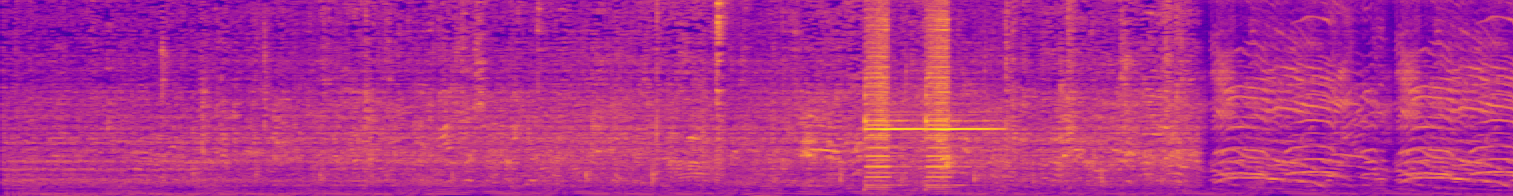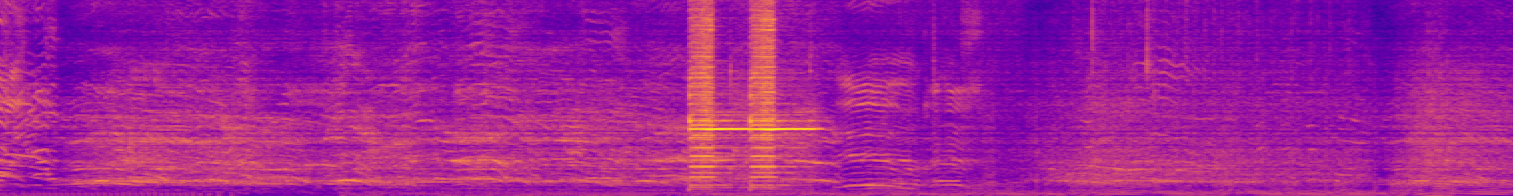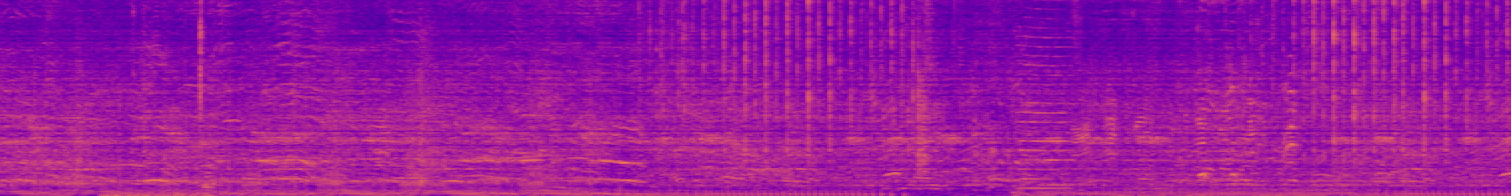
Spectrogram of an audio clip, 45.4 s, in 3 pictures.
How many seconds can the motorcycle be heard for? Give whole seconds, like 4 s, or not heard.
45 s.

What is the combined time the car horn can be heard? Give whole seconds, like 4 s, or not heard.
4 s.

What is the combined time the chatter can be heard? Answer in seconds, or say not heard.
45 s.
